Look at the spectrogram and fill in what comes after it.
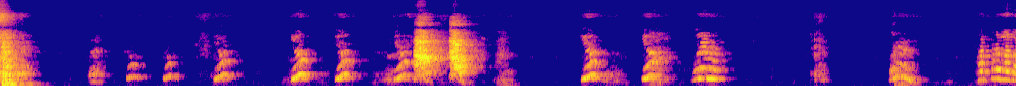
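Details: Rottweiler named Kalu pestering its household early in the morning: a string of short, tonal, moaning yowls and grumbles with clear harmonics, some rising and falling, broken by pauses, with a woman's voice scolding nearby.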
